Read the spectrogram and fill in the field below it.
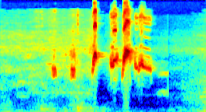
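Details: Red-whiskered bulbul, a newly wild-caught bird in training for singing contests: a short, harsher phrase of lower chirps rising into two louder, slurred whistled notes, lasting about one second.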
